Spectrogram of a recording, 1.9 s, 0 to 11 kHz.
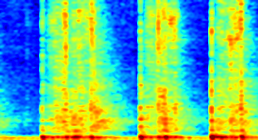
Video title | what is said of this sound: art class with jerry compilation 2022 | it definitely sounds like metal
